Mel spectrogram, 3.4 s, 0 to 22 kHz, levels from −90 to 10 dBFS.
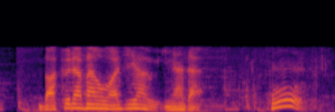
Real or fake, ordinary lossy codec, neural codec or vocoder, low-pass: fake; AAC, 16 kbps; codec, 16 kHz, 4 kbps, X-Codec, HuBERT features, trained on general audio; 7.2 kHz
